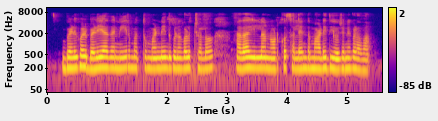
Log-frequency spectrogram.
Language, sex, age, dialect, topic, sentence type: Kannada, female, 18-24, Northeastern, agriculture, statement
